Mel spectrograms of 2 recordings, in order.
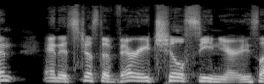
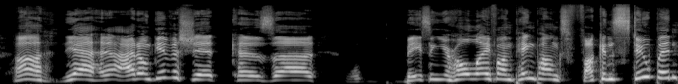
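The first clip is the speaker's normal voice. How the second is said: mock loud, higher gloating victory boast; 7 semitones higher than usual. Retelling a character's words after a victory: imitating a loud boast. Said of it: "loudly goes over and is like".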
